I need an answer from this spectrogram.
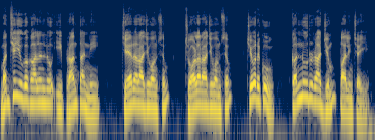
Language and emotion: Telugu, neutral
